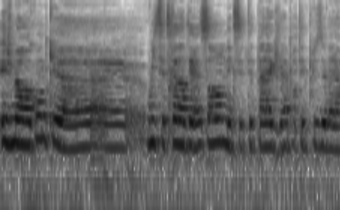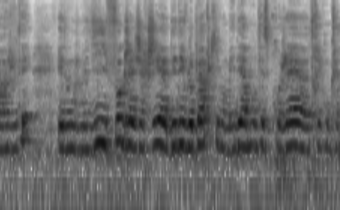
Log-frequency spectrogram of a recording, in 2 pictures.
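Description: A woman talks very fast. Her pitch is medium. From Paris, France. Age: 20s. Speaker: startup co-founder. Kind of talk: interview. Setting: company office. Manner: energetic.

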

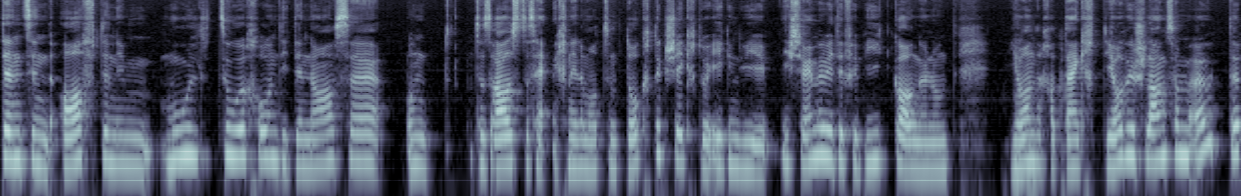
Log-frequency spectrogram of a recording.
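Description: A woman speaks at a moderate pace, her pitch medium and her intonation fairly even. It is a plain, everyday voice. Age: 40s. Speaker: patient advocate. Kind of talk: interview.

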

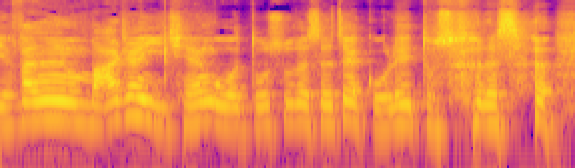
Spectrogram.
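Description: The speaker is a man. His voice is high in pitch. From Bazhong, Sichuan, China. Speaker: interviewee sharing their dialect. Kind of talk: interview.

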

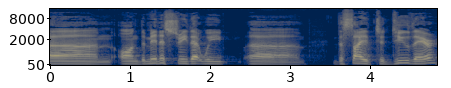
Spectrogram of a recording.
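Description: A man with a Portuguese accent and ordinary pitch variation against a quiet background. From Portugal. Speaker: pastor. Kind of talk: sermon; church announcements and prayer requests.

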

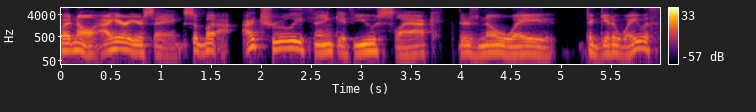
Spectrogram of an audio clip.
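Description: At a moderate pace and medium pitch, a man with a normal speaking voice talks with lively intonation in a very clean recording with a silent background. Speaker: podcast host. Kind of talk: casual chat.

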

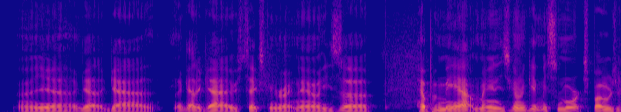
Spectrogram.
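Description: At a very fast pace and with fairly even intonation, a man speaks over a quiet background. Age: 40s. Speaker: livestream host in addiction recovery. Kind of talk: casual live-stream chat. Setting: live stream with viewers.

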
